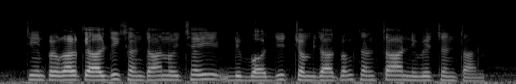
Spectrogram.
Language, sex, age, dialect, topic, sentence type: Magahi, male, 25-30, Western, banking, statement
